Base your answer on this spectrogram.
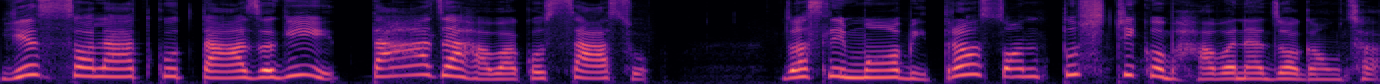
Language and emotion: Nepali, happy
